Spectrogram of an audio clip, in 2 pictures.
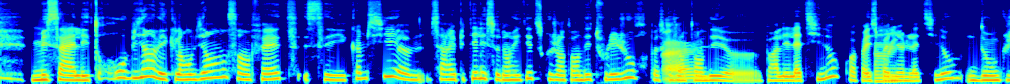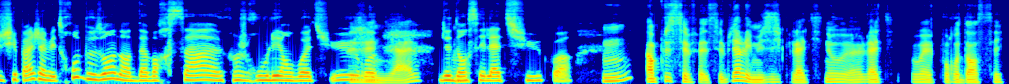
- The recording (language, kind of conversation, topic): French, podcast, Comment les langues qui t’entourent influencent-elles tes goûts musicaux ?
- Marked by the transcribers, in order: stressed: "trop"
